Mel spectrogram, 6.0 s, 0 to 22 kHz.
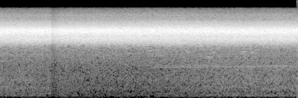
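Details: Very loud cicada, about 90 decibels, heard on May 31, 2024: one continuous high buzzing tone, even in pitch and volume, with a tiny dip near the first second before the drone carries on.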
